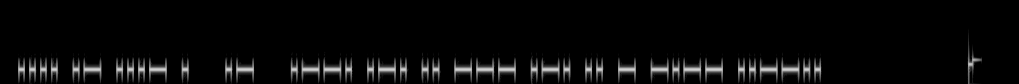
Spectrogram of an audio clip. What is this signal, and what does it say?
Morse code, heard as a keyed tone, about 22 wpm, 700 Hz. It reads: HAVE A PRIORITY?
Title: Sentences from Top 1600 Words 22wpm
